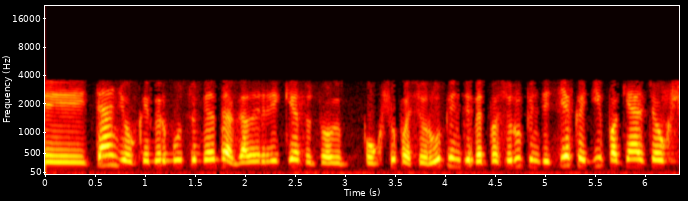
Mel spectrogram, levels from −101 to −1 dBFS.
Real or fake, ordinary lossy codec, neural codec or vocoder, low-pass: real; AAC, 24 kbps; none; 3.6 kHz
